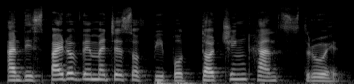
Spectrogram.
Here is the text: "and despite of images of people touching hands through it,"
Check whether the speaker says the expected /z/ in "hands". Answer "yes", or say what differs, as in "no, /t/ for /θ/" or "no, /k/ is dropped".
no, /s/ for /z/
